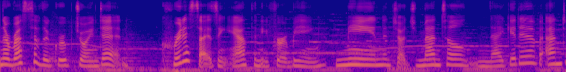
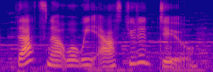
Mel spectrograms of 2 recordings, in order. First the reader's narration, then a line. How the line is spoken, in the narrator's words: they said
